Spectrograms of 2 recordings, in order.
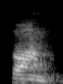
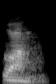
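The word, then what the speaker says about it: tvaṃ: Therefore, TVAM is pronounced as Tuang. Yeah. TUAM is pronounced as NG, so becomes Tuang.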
